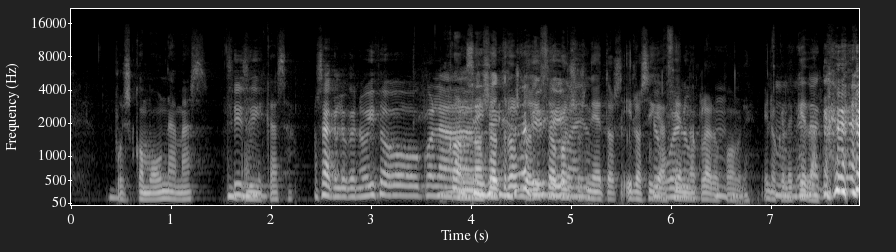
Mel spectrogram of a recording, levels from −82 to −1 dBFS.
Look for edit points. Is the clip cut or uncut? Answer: uncut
